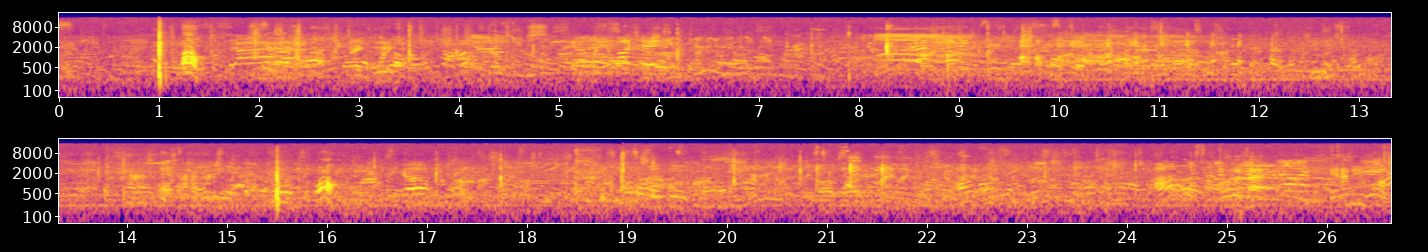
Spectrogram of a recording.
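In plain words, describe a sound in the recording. Young players and adults call out and chatter across an open field.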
